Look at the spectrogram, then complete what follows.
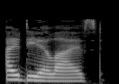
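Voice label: "idealised", British English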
